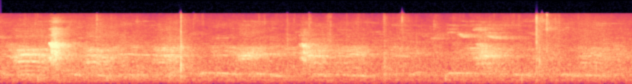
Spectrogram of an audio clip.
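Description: Intermittent harsh bird calls: short calls come every second or so, with a few sharp clicks among them.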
